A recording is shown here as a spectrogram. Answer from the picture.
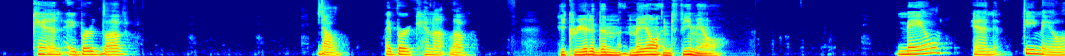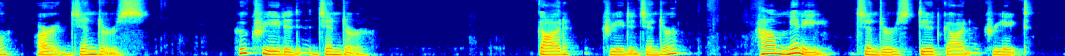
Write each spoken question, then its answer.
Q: How many genders did God create?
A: God created two genders.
